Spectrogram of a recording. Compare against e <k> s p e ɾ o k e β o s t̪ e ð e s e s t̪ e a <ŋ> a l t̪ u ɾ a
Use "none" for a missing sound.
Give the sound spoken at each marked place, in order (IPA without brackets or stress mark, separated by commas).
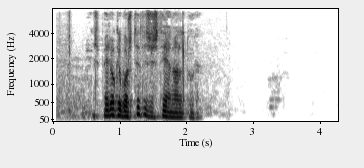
none, ŋ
